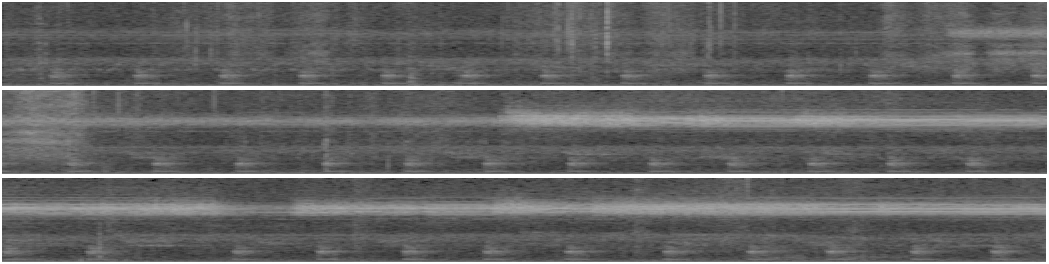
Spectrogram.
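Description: A hammer frog's knocking call repeats in a steady, quick series of hollow, metallic taps, carrying on evenly against a constant low hum and a thin high whine, with no one speaking.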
